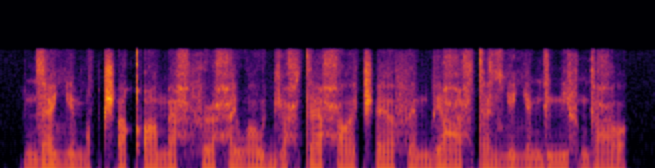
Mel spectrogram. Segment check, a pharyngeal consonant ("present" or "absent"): present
